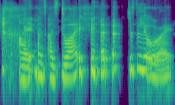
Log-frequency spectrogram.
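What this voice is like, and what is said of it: Wobbly put-on English accent. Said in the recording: “Is that your English accent? ... That was the worst English accent. ... That was not bad. It's not bad. ... From like British to Irish to like New York.”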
